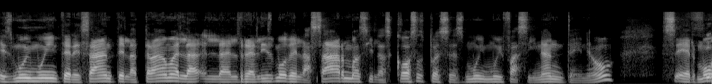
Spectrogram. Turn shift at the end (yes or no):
yes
